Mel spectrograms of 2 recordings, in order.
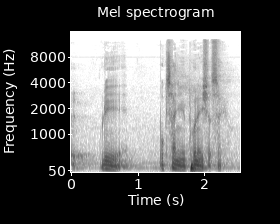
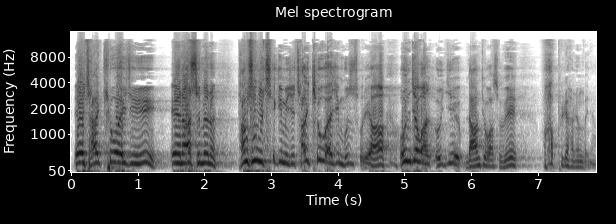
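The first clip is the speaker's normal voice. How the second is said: loud, raised-pitch mock scolding; angry retort; 11 semitones higher, 11 dB louder than usual. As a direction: hit back as if blamed unfairly. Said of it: "같이 막 분노를 일으키면서".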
